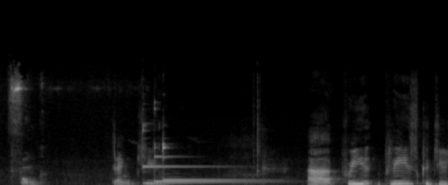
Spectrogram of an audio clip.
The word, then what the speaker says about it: Funck: But as I'm from Germany, it's pronounced not Funk, but Funk.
